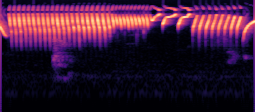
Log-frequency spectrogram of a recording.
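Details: Canary song meant to coax quiet canaries into song: a long, very rapid rattling trill of identical syllables, then quicker slurred whistles and a rising final note.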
